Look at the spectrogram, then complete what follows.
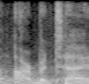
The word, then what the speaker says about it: Arbutine: on the show arbite is here hello how are you welcome to the show it's like valentine did i say it right just like that perfect all right i guess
